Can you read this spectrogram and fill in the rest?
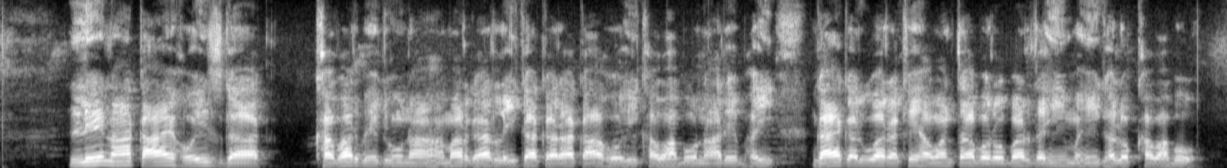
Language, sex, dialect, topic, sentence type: Chhattisgarhi, male, Western/Budati/Khatahi, agriculture, statement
